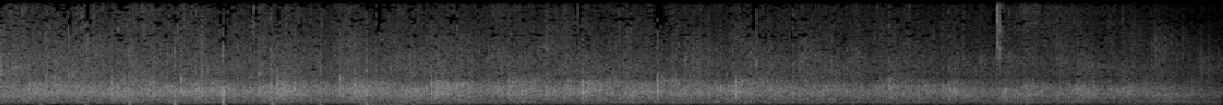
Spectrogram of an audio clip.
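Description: A round of applause from a crowd, steady dense clapping that holds at a fairly loud level for several seconds before tapering slightly toward the end.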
